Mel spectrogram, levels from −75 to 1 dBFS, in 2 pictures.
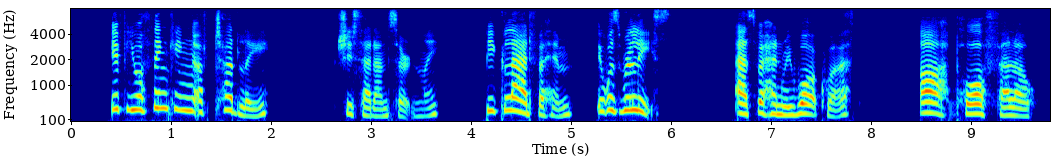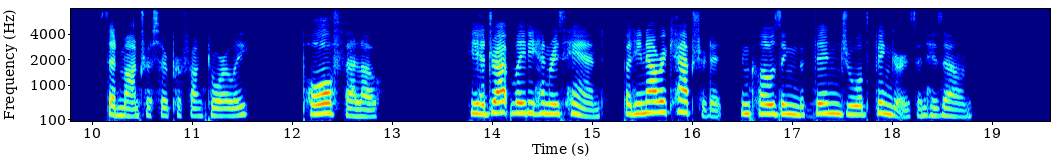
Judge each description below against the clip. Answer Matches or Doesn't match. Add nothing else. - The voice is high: Matches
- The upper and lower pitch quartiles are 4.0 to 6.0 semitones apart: Matches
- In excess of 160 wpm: Doesn't match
